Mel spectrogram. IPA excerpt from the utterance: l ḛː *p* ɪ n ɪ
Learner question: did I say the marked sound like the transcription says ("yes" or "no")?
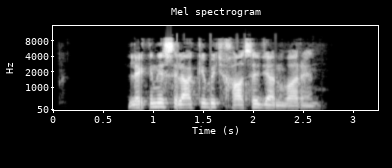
no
